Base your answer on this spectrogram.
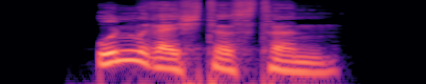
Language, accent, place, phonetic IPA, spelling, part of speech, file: German, Germany, Berlin, [ˈʊnˌʁɛçtəstn̩], unrechtesten, adjective, De-unrechtesten.ogg
- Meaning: 1. superlative degree of unrecht 2. inflection of unrecht: strong genitive masculine/neuter singular superlative degree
